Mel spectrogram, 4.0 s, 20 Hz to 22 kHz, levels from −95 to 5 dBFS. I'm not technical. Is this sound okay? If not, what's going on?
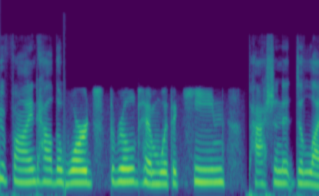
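No. Between 0.8 and 3.08 seconds the input likely switched to a poorer device, such as a second microphone or a headset in call mode. At 0.8 seconds there is a tiny gap of about 20 milliseconds, then the speech turns dull and boxy because nothing above about 3.9 kHz gets through. Its level also shifts a bit, and it picks up faint new background noise. At 3.08 seconds the fuller, clearer sound returns.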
